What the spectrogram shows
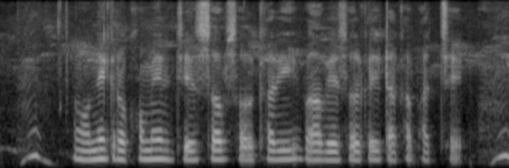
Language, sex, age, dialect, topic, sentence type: Bengali, male, 31-35, Western, banking, statement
